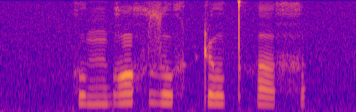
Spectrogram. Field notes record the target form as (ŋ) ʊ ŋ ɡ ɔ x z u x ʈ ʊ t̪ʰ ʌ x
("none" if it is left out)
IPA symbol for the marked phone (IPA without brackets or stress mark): k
